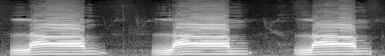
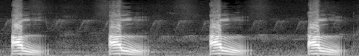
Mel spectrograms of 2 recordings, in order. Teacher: জিভের আগা উপরের সামনের দাঁতের 2 দাঁতের গোড়ায় লাগাবেন, দিয়ে বলবেন লাম লাম লাম।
